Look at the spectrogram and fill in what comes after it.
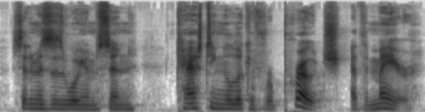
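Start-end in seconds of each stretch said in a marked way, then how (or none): none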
